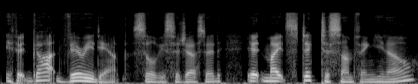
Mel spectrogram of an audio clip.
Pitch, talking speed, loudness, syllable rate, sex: 130 Hz, 200 wpm, -20 LUFS, 5.2 syllables/s, male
